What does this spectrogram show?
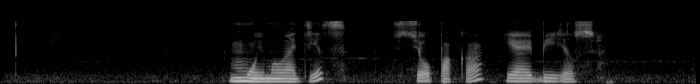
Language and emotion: Russian, neutral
